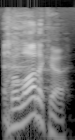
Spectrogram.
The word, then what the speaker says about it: melodica: Melodica? How do you pronounce it? – I'm going to read that. – I failed English, all right? – Melodica. – Melodica. – Like a melody, melodica.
